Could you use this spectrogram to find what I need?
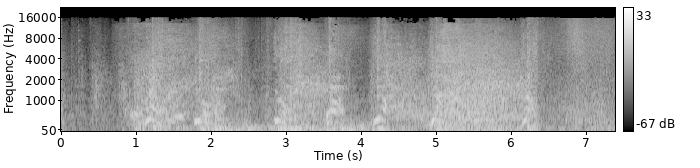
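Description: Blows and weapon strikes thud and slash.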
